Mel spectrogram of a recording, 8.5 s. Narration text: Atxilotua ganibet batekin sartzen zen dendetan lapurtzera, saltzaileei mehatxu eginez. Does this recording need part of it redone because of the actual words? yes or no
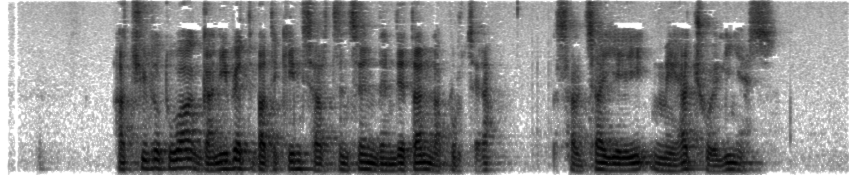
no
